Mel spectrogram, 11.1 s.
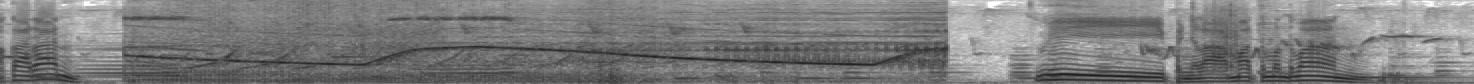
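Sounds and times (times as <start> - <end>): fainter sirens: 0.9 - 7.1
fire truck siren wailing: 0.9 - 7.1.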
